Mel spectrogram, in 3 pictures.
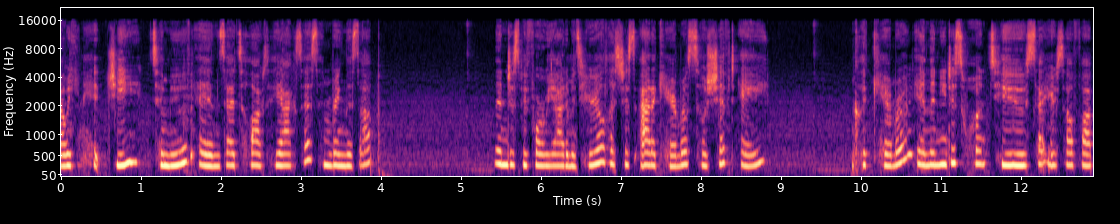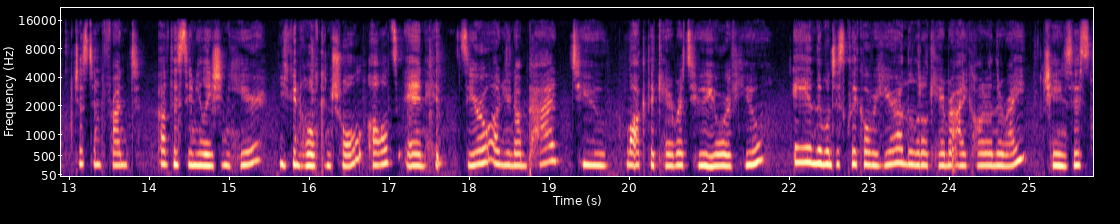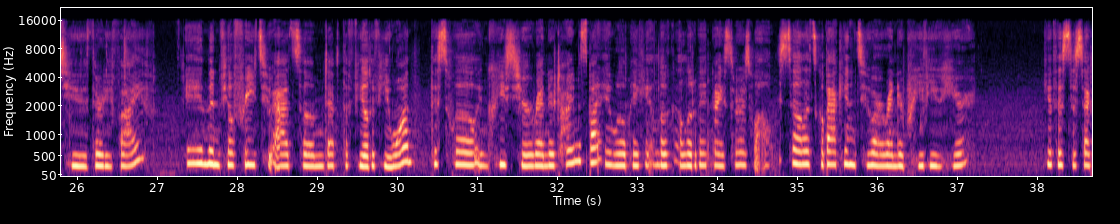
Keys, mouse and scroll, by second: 0.1 g, 4.4 scroll down 2, 4.6 middle click, 4.9-5.3 scroll up 1, 9.7 shift+a, 10.7-11.7 scroll up 4, 11.7-17.4 shift+middle drag, 17.4 ctrl+alt+KP_0, 26.5-35.9 drag.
